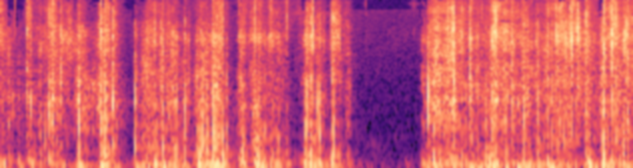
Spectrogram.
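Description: Long acrylic nails on both hands scratch a round, white, hand-sized solid foam scrub sponge with a textured smiley-face surface. The result is a dense run of soft, low, crackly scratching bursts that briefly fall silent just past the midpoint and then resume steadily to the end.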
